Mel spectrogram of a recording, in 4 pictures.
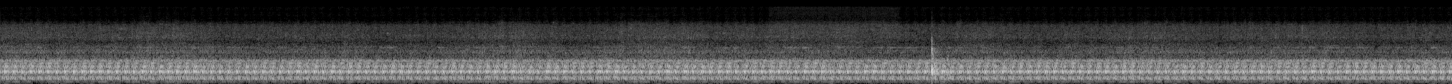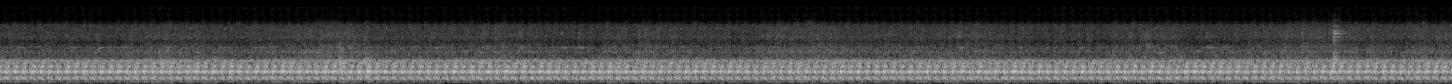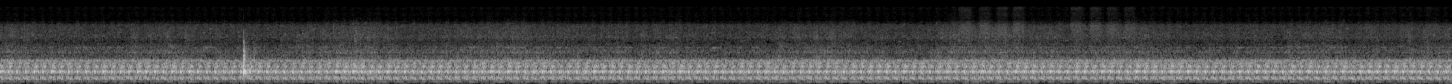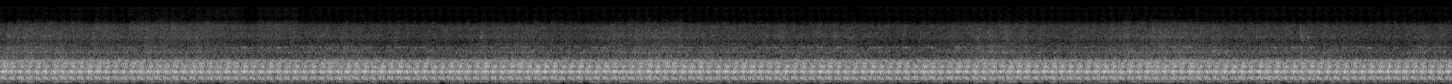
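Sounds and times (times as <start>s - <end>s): motor humming: 7.9s - 10.2s, 30.7s - 34.5s.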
